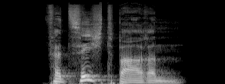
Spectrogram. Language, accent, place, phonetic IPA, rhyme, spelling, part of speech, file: German, Germany, Berlin, [fɛɐ̯ˈt͡sɪçtbaːʁəm], -ɪçtbaːʁəm, verzichtbarem, adjective, De-verzichtbarem.ogg
- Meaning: strong dative masculine/neuter singular of verzichtbar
